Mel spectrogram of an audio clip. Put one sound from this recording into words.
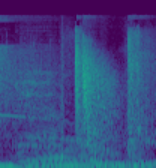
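A small explosion pops nearby.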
